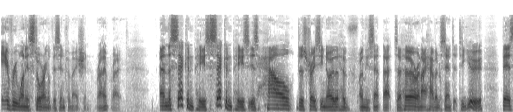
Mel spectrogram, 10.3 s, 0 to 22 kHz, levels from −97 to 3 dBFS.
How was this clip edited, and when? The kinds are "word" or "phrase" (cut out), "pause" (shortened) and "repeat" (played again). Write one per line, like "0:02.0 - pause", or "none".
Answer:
0:01.0 - word
0:04.2 - repeat
0:06.8 - word
0:08.8 - word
